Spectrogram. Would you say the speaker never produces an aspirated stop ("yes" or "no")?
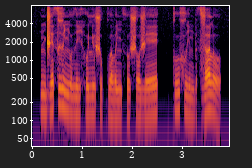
yes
